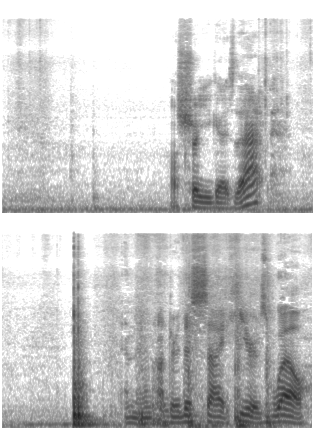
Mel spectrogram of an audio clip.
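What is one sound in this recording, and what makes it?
A wooden seat lid knocks as it is lifted and set down.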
